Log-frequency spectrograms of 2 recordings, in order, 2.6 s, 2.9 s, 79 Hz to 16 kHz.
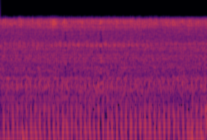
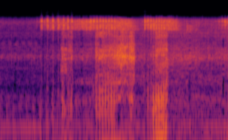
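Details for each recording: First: Roketa 150cc GY6-style scooter, first attempt to get it running: fast, even buzzing idle with a steady pulse and no stumbling; pilot mixture screw backed out almost all the way to compensate for jetting, too far out, over-rich idle. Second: 150cc GY6-style Roketa scooter, fuel line cleaned and set for continuous fuel flow, electric choke disconnected: catches quickly, revs cleanly through blips and settles to an even idle; sounds healthy.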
